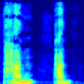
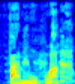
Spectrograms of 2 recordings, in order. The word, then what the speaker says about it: 番木瓜: 是，好，嗯，再来一个叫攀攀，对不起，番木瓜，我老是呢把这个字念成攀啊，替他冠上了姓。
